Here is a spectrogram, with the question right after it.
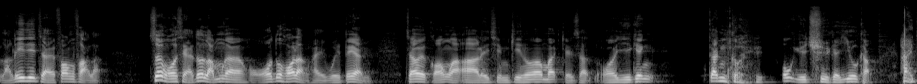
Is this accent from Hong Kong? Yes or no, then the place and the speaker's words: yes; Hong Kong; 我们香港人是没有 Plan B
